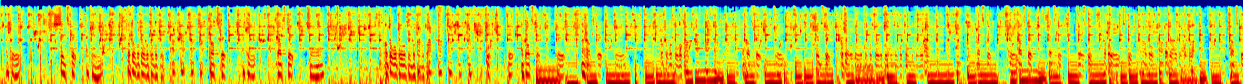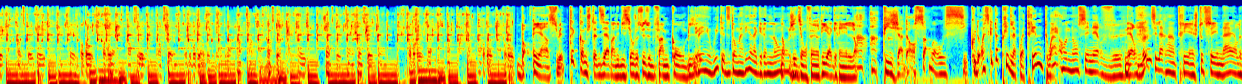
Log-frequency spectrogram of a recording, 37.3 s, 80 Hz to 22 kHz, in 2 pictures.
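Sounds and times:
whisk clattering against a bowl whisking homemade mayonnaise: 0:00.0 - 0:27.7
speech: 0:00.2 - 0:04.9, 0:27.4 - 0:37.2.

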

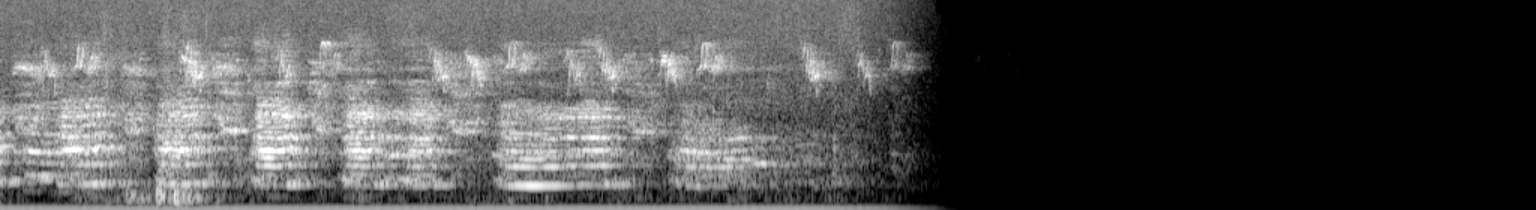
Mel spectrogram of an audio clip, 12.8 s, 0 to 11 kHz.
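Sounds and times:
donkeys braying in a shed while eating: 0:00.0 - 0:06.8.

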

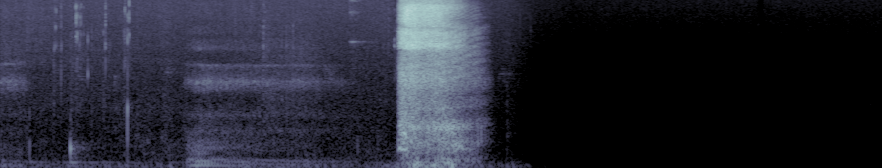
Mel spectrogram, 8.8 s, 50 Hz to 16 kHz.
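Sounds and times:
tom cat hissing at a dog: 0:04.0 - 0:05.0.

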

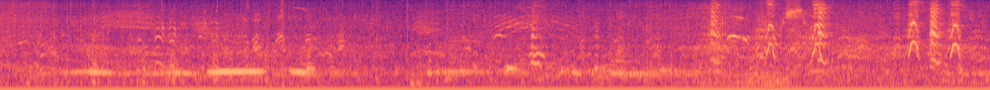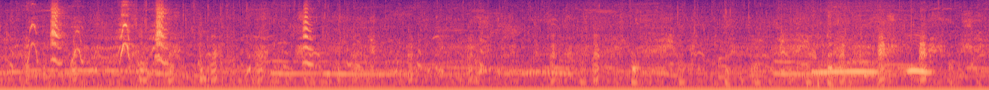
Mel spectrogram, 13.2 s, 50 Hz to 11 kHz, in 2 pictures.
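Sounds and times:
winter migrant waterfowl flock calling: 0:00.0 - 0:13.1.

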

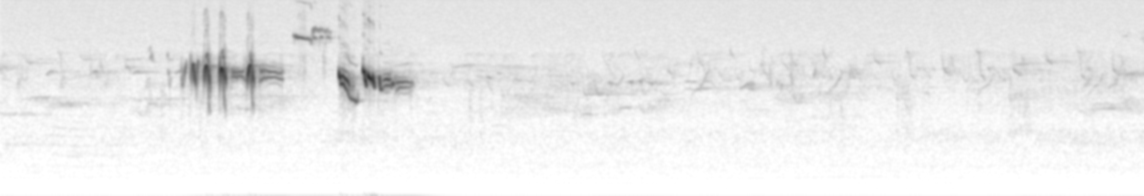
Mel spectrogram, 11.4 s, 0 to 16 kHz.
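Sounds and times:
European robin song in spring: 0:01.8 - 0:04.2.

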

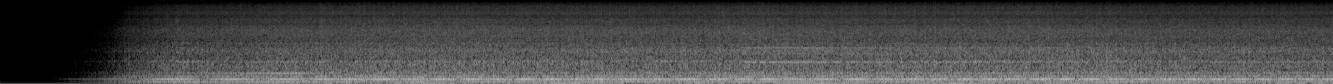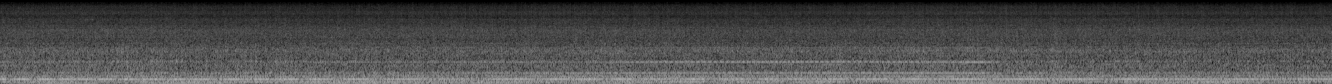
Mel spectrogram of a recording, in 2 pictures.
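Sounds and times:
aircraft descending and landing: 0:01.6 - 0:26.5.

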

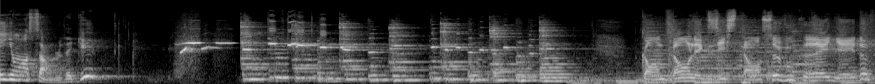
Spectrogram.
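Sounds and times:
speech: 0:00.0 - 0:01.1, 0:02.5 - 0:04.0, 0:06.4 - 0:08.7
person whistling a bright tune: 0:01.7 - 0:03.4, 0:04.4 - 0:05.5
lively instrumental music: 0:01.8 - 0:08.7.

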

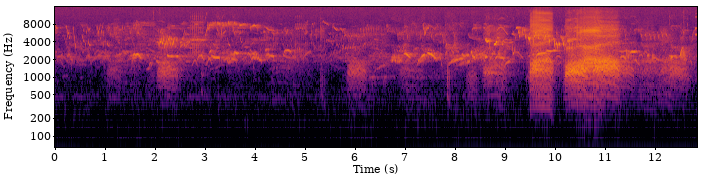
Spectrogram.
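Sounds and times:
rook chorus cawing at a rookery at dawn: 0:05.8 - 0:07.2, 0:08.4 - 0:12.8
two long loud grating rook caws: 0:08.6 - 0:12.8.

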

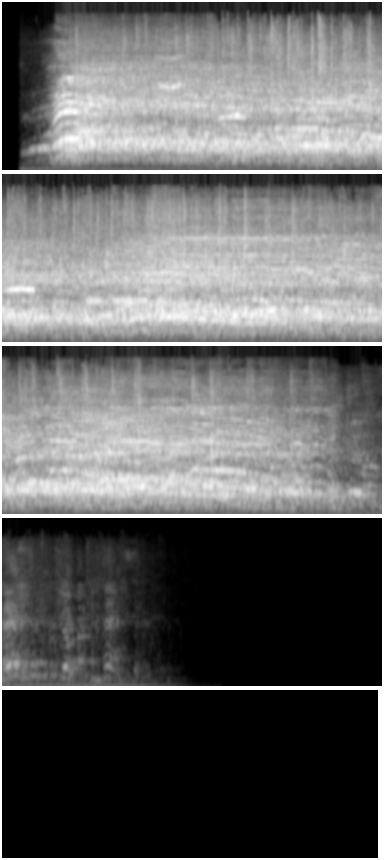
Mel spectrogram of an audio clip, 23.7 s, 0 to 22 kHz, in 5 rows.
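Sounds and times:
light entertainment audience cheering: 0:00.3 - 0:14.2
laughter: 0:11.8 - 0:16.2.

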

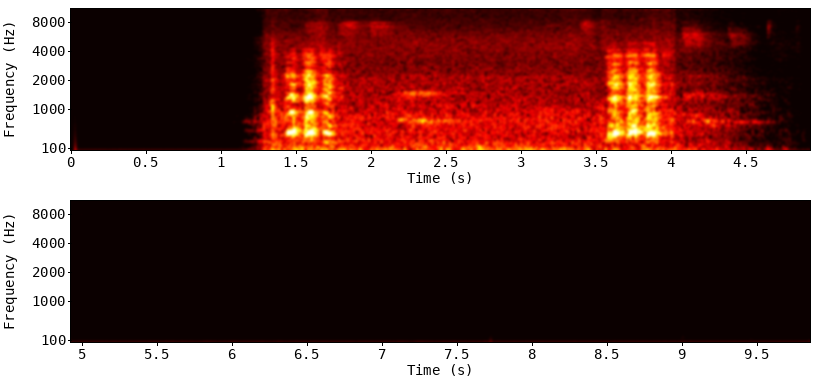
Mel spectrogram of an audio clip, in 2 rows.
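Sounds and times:
billy goat calling nanny goat: 0:01.3 - 0:02.8, 0:03.4 - 0:04.4.

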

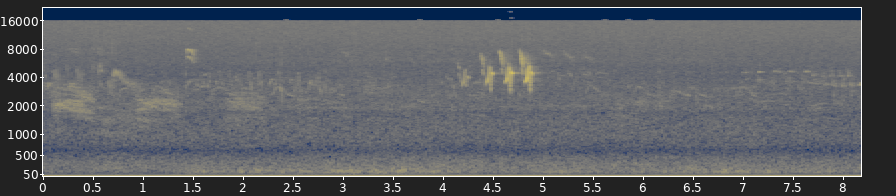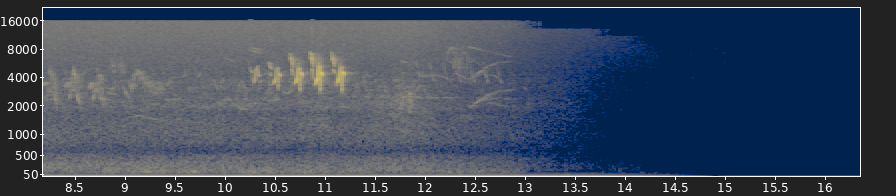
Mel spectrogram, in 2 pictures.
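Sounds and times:
British common chaffinch singing: 0:00.0 - 0:14.4.

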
